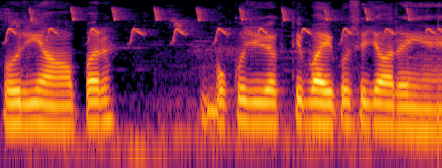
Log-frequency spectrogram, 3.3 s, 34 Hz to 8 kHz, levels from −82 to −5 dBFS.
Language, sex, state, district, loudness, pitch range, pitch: Hindi, male, Uttar Pradesh, Shamli, -17 LUFS, 125-145 Hz, 140 Hz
